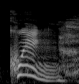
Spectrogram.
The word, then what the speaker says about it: Qing: Quing. Well, we will get there eventually. Que Bling. It rhymes with bling.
